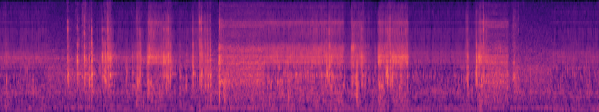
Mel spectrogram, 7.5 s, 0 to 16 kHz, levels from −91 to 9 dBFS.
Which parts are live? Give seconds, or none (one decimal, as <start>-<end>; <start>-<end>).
0.6-1.2; 2.6-3.3; 6.1-6.9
